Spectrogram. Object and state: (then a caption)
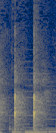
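Frozen solid bread rolls. Frozen unbaked potato bread rolls, a day after going into the freezer, are knocked together. Two sharp, hard clicks ring out, sounding like stone and showing the rolls are frozen solid before thawing and baking.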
